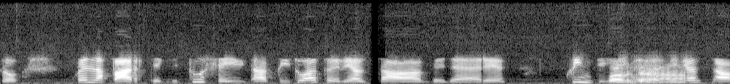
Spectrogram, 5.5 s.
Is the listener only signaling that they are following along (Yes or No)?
Yes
